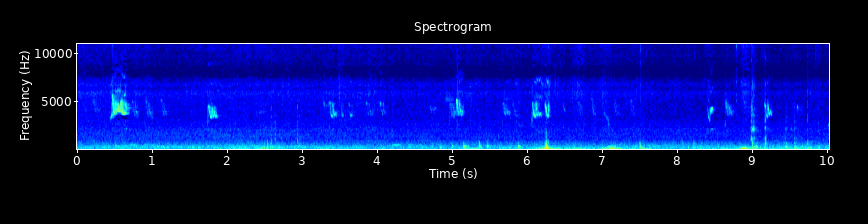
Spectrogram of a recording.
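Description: Silvereyes giving short, high single chirps scattered through, with a few dull knocks on the wooden feeder as birds land and peck at the seed cake, the loudest about six seconds in.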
